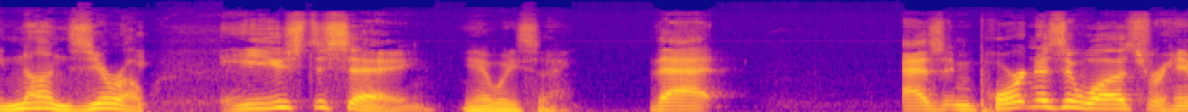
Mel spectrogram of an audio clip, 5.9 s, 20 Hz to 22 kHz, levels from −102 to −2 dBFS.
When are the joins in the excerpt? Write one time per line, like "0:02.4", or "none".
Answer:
none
